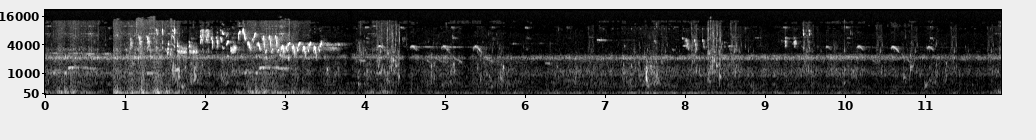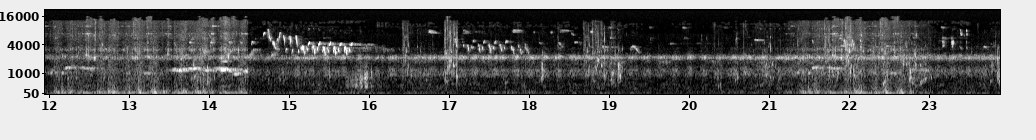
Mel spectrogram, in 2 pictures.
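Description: A fishing reel clicks and whirs as the line is wound in.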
